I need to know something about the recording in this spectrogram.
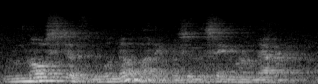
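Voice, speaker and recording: A man's voice: mid-range voice, animated, moderate pace, mellow. A man talking casually as a panelist in a discussion about his production work. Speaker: panelist, audio drama director and actor. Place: convention panel room. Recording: echoey hall, distant mic, faint noise.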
